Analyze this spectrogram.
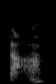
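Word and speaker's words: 打: Uh we get the pronunciation I guess from the from the nail because it's pronounced da and it means to hit but also like to play or to type or many many other things as well.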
